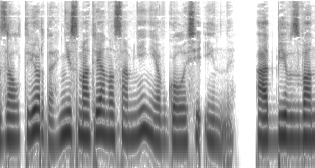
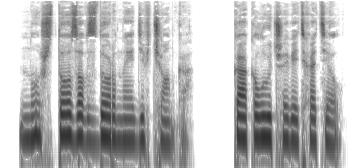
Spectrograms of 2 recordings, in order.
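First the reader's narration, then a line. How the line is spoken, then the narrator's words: Said quietly. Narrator (Russian): проговорил негромко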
